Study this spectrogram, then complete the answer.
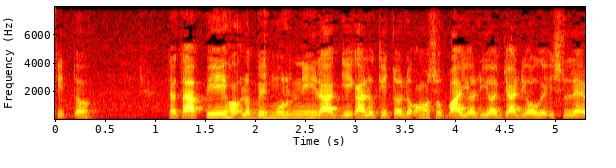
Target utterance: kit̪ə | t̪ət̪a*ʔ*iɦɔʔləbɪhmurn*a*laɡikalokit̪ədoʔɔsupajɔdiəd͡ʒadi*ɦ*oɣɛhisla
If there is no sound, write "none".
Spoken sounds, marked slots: p, i, none

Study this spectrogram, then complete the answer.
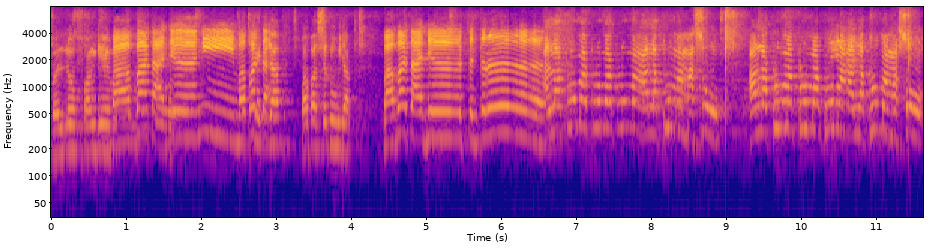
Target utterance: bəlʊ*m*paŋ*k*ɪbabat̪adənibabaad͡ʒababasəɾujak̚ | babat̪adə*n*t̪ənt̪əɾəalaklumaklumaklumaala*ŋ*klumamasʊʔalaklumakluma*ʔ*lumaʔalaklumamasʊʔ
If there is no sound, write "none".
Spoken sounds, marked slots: m, ɡ, none, none, k

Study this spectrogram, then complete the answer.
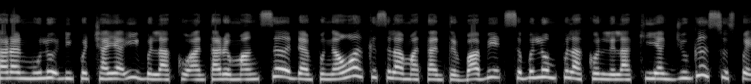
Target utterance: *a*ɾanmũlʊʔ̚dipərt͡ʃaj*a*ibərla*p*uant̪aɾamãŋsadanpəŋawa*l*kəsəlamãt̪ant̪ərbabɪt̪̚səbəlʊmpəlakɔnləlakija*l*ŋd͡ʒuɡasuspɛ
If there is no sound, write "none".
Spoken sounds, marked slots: a, a, k, l, none

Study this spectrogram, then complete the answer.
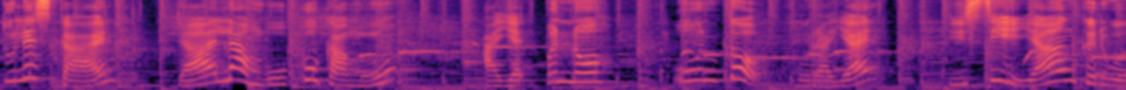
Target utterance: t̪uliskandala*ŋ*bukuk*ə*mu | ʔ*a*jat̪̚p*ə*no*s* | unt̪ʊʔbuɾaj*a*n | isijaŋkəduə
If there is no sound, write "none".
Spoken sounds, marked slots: m, a, a, ə, h, a

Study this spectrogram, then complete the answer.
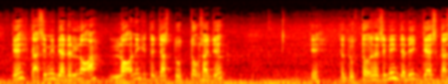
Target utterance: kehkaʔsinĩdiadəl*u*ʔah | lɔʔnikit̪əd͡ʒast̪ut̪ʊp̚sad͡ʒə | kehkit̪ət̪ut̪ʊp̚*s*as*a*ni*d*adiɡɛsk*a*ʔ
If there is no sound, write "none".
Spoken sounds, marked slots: ɔ, s, i, d͡ʒ, a

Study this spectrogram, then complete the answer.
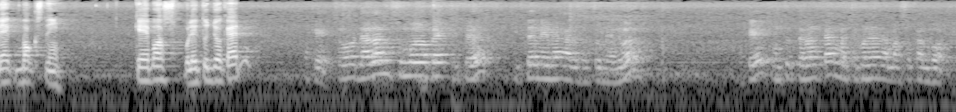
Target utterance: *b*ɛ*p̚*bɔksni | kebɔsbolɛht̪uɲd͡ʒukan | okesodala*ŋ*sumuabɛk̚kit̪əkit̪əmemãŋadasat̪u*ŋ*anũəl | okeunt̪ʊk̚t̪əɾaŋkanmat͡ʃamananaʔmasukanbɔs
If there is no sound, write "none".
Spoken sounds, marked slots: b, k̚, m, m

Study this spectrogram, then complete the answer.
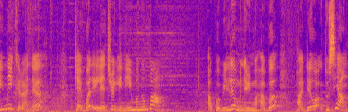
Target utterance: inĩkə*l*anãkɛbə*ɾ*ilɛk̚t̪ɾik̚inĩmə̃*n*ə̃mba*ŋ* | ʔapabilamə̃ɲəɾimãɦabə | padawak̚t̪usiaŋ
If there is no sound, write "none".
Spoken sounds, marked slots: ɾ, l, ŋ, ŋ

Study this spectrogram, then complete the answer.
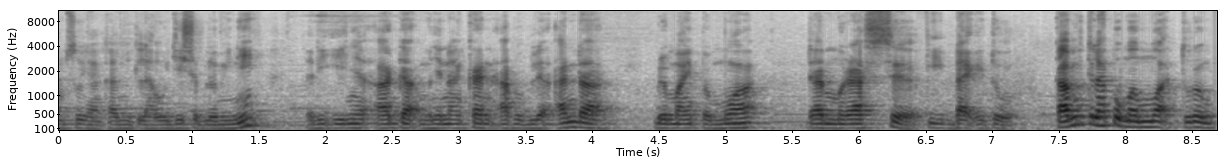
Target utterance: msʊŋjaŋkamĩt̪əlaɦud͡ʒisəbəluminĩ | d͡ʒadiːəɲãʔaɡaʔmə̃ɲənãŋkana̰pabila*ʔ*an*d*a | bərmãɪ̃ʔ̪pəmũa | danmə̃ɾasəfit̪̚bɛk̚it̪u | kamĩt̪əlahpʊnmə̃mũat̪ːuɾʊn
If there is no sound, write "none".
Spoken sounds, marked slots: ʔ, d

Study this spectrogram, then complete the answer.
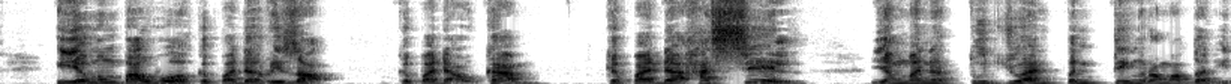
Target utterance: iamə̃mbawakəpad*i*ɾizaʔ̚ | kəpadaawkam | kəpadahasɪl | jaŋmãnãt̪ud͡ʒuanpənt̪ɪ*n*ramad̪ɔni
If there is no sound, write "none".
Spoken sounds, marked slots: a, ŋ

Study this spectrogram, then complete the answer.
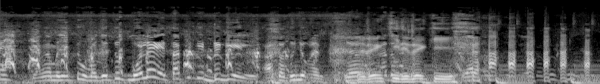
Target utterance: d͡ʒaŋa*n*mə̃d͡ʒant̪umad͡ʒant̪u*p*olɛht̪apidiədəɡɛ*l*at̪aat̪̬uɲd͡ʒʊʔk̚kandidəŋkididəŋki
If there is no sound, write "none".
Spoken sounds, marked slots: n, b, l

